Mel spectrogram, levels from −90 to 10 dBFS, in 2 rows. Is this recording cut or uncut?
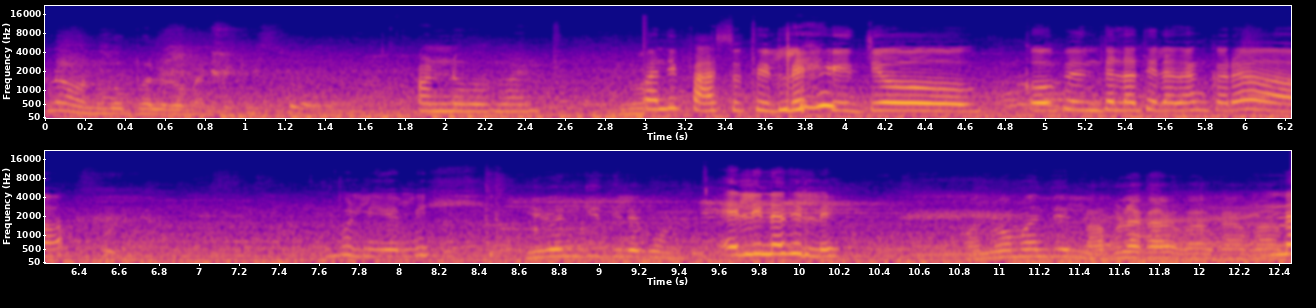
cut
